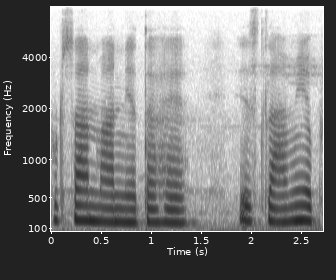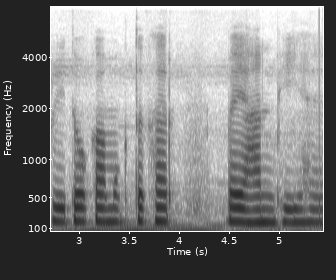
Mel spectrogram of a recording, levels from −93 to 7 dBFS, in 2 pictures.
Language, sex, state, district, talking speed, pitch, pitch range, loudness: Hindi, female, Chhattisgarh, Raipur, 100 wpm, 180 Hz, 170-185 Hz, -15 LUFS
